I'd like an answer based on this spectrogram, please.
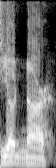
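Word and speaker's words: Jötnar: I think it's Jotnar, N-A-R.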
